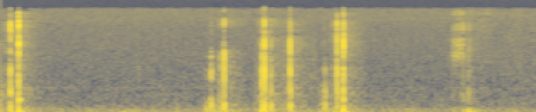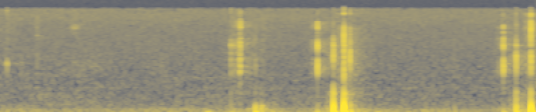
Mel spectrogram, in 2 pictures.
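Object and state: Wooden pencil.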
